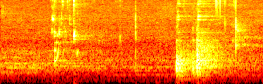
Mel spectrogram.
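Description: Filtrate liquid from a classroom sand filtration experiment is poured out of glassware, giving a few light drips and then a brief, louder splashing pour near the end.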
